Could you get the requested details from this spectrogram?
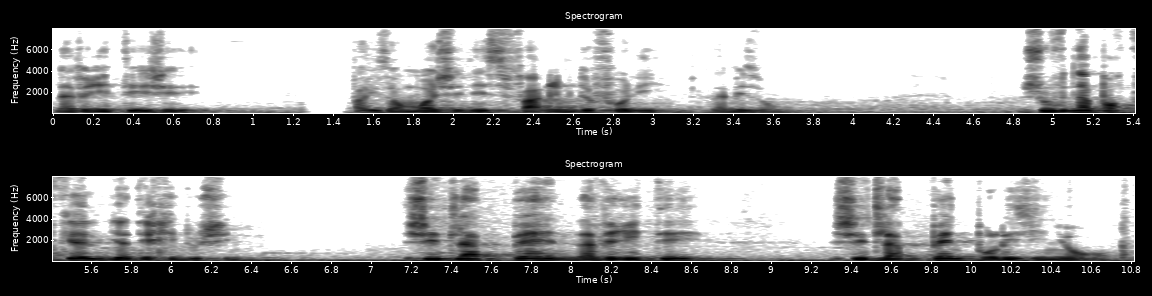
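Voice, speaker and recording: A man at a moderate pace with long, frequent pauses and audible room echo. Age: 60s. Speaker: rabbi teaching Torah. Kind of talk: Torah lecture to a live audience. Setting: hall with audience. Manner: animated, conversational with asides.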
